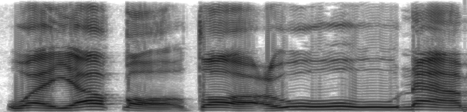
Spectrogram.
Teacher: কফ কলকলার হরফ উপরের দিকে ধাবিত করে ধাক্কা দিয়ে উচ্চারণ করতে হবে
